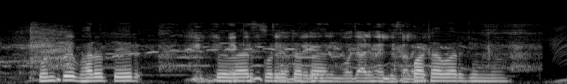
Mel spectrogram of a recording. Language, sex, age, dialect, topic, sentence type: Bengali, male, 18-24, Western, banking, statement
